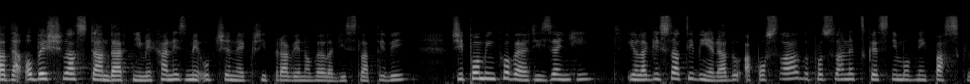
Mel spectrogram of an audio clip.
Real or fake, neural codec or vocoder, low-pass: fake; codec, 16 kHz in and 24 kHz out, 0.6 kbps, FocalCodec, streaming, 4096 codes; 9.9 kHz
